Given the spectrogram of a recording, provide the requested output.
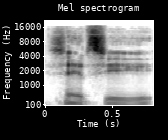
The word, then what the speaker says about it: Cersei: Cersei, io sono un povero Dortmund, che l'unica cosa che ho detto di bello nel Trono di Spade è stato...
